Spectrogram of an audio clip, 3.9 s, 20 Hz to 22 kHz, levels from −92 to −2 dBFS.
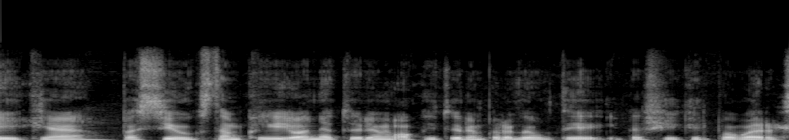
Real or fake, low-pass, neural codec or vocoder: fake; 14.4 kHz; codec, 44.1 kHz, 3.4 kbps, Pupu-Codec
